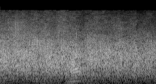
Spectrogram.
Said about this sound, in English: Now, he got a rare burst of applause there, didn't he, when he said that 10 out of 10?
